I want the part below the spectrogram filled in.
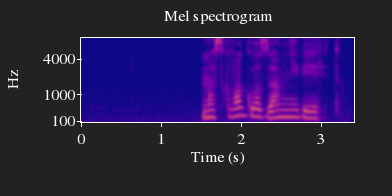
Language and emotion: Russian, neutral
